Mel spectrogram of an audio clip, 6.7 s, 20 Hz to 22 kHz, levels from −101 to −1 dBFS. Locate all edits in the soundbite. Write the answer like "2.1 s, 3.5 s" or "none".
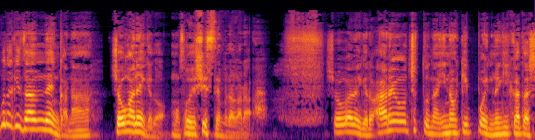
1.3 s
